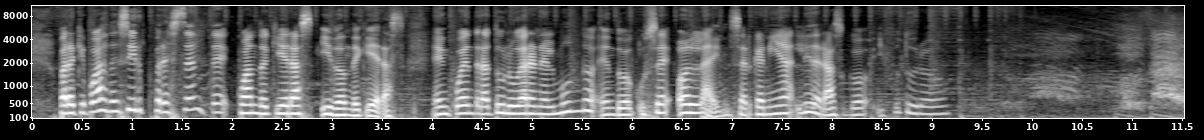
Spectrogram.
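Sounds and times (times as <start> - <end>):
speech: 0.3 - 9.4
crowd cheering and roaring: 9.8 - 11.5
people shouting: 9.8 - 11.5.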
